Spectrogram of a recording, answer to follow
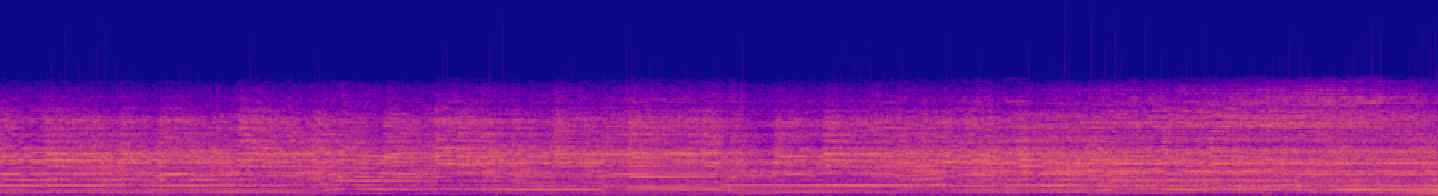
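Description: Instrumental opening of a recorded metalcore song: electric guitars play sustained chords that change every couple of seconds, with no vocals yet.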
